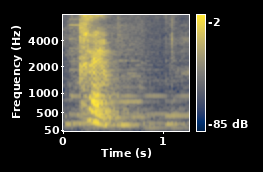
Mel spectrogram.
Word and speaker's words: crème: So when it is put to the vowel E, it gives us the sound of A, widely open mouth. In first one it was A, in this it is A, widely open, A. So for instance, in the word like crème, C-R-E, accent grave, M-E, crème.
